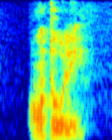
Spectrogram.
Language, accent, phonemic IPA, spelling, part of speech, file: French, France, /ɑ̃.to.le/, entôlé, verb, LL-Q150 (fra)-entôlé.wav
- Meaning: past participle of entôler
